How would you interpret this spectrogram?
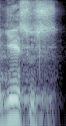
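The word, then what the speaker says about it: Jesús: banyak yang diberi nama Yesus lebih tepatnya kita membacanya Yesus Yesus dan istrinya ingin sekali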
